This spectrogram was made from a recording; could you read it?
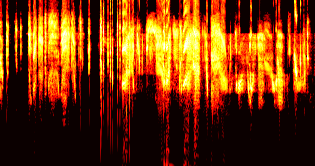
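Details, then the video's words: Swiftlets calling in a lure recording meant to attract them with a mating call: dense, overlapping high twittering and buzzy chatter, nearly continuous, broken by fast clicking. "KOMBINASI SUARA PANGGIL WALET"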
